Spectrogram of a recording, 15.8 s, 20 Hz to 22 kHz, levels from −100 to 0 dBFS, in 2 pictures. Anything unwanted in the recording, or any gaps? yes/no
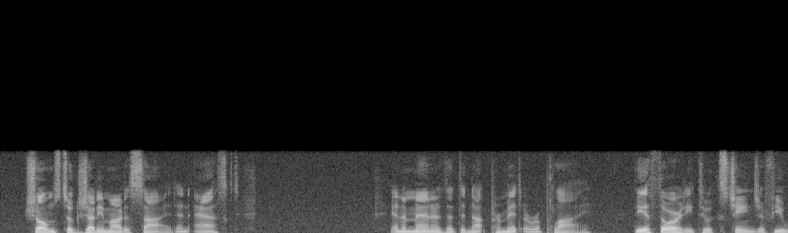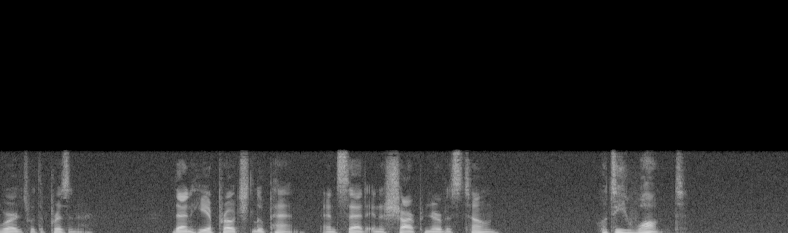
no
